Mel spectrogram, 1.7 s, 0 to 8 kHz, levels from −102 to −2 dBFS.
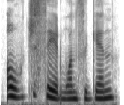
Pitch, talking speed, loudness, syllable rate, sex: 210 Hz, 215 wpm, -17 LUFS, 5.0 syllables/s, female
